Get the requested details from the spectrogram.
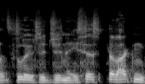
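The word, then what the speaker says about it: salutogenesis: There's no correct pronunciation. It's a word that's written. It's like Latin. I just call it salutagenesis, but I can call it salucenesis.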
